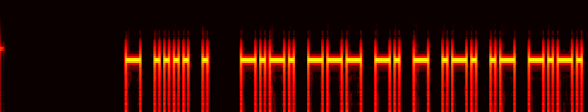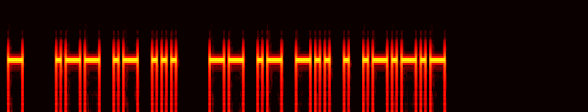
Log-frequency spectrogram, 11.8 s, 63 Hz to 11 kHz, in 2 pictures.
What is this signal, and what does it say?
Morse code, heard as a keyed tone, about 25 wpm, 700 Hz. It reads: THE CONTRACT WAS MADE.
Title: Sentences from Top 1400 Words 25wpm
